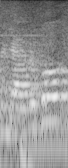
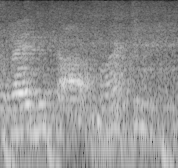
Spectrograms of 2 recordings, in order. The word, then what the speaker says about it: Redoutable: A lot of people call it redoubtable. It is not redoubtable. It is actually pronounced Redoutable. Redoutable? Redoutable, like R-E-Y-D-O-O, and then T-A-A-B.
